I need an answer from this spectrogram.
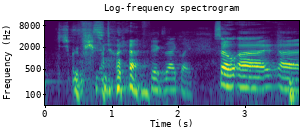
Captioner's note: laughs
